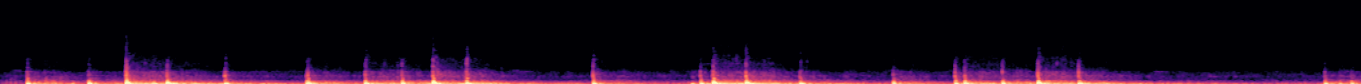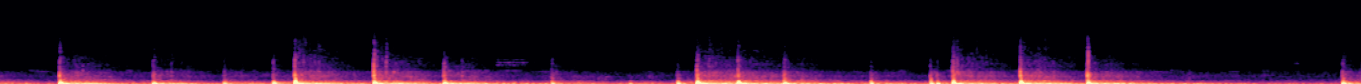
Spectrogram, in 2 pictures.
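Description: Distant aerial fireworks shells bursting in rapid volleys of deep booms, each trailed by a rolling echo, with brief lulls between the volleys.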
